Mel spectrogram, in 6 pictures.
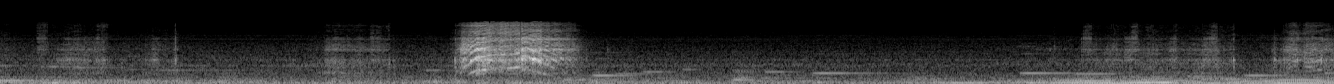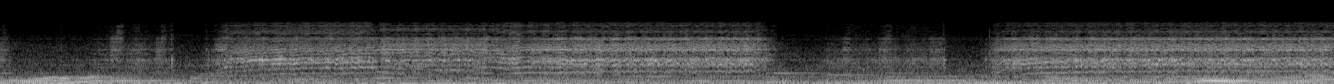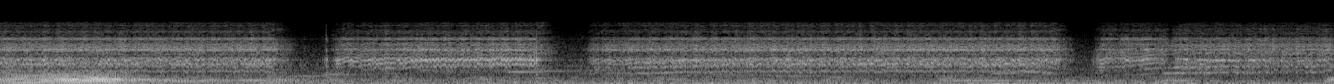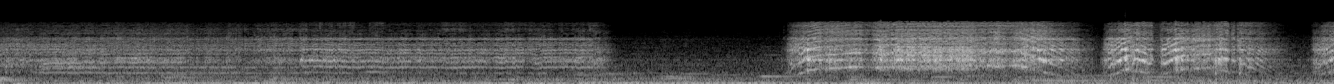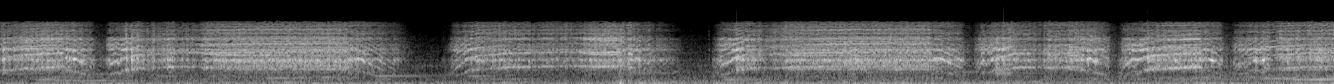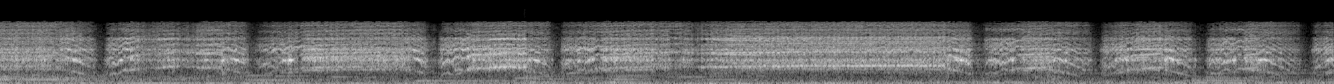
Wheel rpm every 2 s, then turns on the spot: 30, 0, 50, 10, 0, 10, 20, 10, 60, 70, 50, 20, 60, 70, 60, 50, 50, 70, 60, 60, 70, 70, 70, 10, 150, 120, 110, 150, 120, 170, 120, 160, 130, 160, 130, 160, 160, 210, 140, 80.
0-2 6-8 10-12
